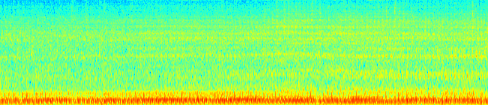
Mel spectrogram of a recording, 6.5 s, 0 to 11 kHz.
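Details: Vintage British T20M single-cylinder motorcycle, on its first good start after ignition or carburettor changes: a steady, quick idle with even low beats and no misses or knocks. It is healthy, with the idle set high because of its EP system.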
